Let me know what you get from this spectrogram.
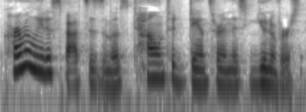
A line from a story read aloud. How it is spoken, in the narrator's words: Esme growled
